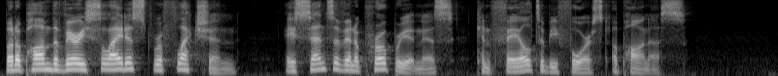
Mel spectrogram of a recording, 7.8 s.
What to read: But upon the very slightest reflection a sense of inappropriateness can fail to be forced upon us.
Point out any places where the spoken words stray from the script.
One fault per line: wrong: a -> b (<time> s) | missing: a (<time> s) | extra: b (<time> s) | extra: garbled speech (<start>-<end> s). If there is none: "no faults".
no faults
